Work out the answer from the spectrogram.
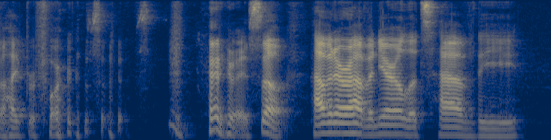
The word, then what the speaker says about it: habanero: origin, but mispronounce using the language of origin's pronunciations just falsely. I think that's what a hyperforeignism is. Anyway, so habanero habanero, let's have the sound play for everybody watching.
